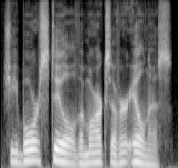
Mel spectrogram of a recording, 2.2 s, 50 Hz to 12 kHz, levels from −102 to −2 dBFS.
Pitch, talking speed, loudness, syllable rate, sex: 135 Hz, 215 wpm, -15 LUFS, 4.4 syllables/s, male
